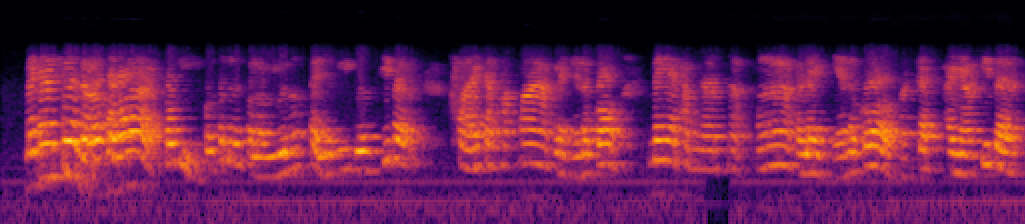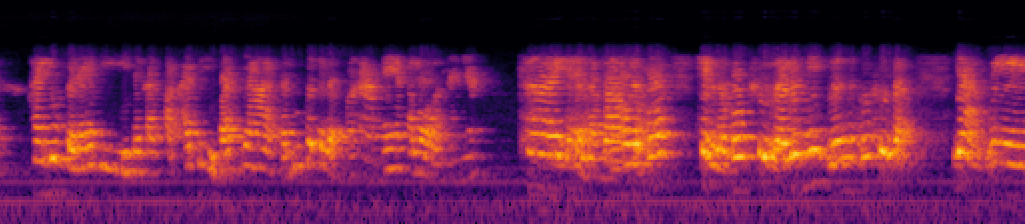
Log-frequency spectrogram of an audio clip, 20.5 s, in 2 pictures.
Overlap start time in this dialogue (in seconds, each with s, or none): 15.5 s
